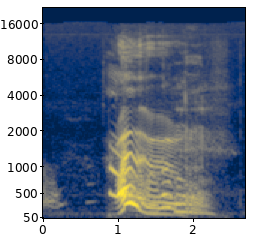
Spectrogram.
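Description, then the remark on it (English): A dog yawns with a drawn-out, whiny vocal noise that rises then sinks in pitch, lasting about a second and a half, with no talking over it. “Dude, dogs yawning is so funny. Especially when they make a little noise.”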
